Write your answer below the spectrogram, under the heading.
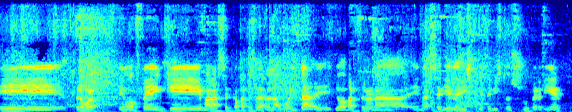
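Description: A man speaks at medium pitch in an animated tone. Noticeable background noise runs behind him. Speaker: esports caster. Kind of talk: live esports commentary. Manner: animated, fast, excitable play-by-play.

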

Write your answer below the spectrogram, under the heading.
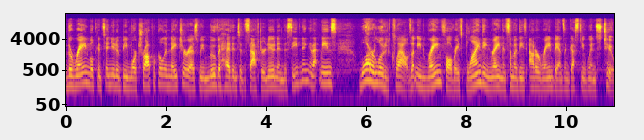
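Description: A woman at a fairly low pitch, with ordinary pitch variation and a very fast pace. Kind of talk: weather forecast presentation. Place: studio. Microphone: lapel.

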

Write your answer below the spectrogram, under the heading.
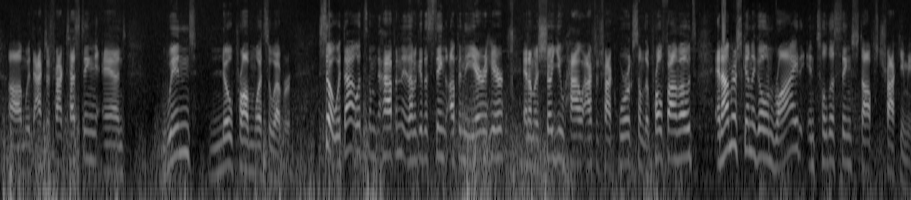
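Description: With noticeable background noise but no echo, a man speaks fairly quickly in a high voice with ordinary pitch variation. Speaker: product reviewer. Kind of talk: tutorial review presented to camera. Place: open country.

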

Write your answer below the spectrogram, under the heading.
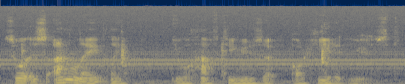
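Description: Loud background noise runs under the recording. Through it, a man speaks with a very deep, low pitch. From Scotland. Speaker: dialect teacher. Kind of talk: comedic language lesson narration. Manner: mock-formal, tongue-in-cheek. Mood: dry humorous. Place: home room. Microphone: webcam.

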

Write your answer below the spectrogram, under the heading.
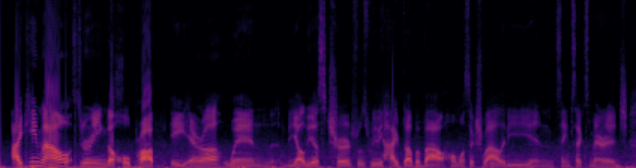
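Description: A man keeps a moderate pace in a dry sound with no echo, light noise behind him. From Utah, US (immigrated from Argentina at seven). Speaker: documentary interviewee, student filmmaker; interviewee. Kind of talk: personal testimony. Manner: halting, with repetitions. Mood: reflective, earnest.

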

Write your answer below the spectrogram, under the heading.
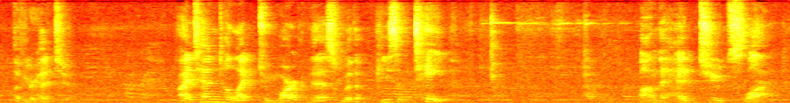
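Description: Music plays in the background as a man speaks at a fairly slow pace. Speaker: bike frame building instructor. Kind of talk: tutorial.

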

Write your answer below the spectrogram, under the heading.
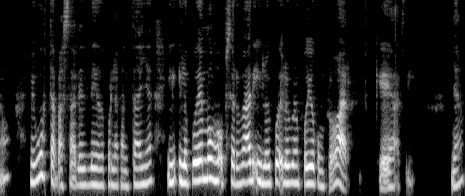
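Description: Fairly high-pitched woman with a dark, mellow tone and ordinary pitch variation against a quiet background. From grew up outside Chile. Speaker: design academic; design lecturer or panelist. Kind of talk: panel presentation. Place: home room. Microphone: earbuds.

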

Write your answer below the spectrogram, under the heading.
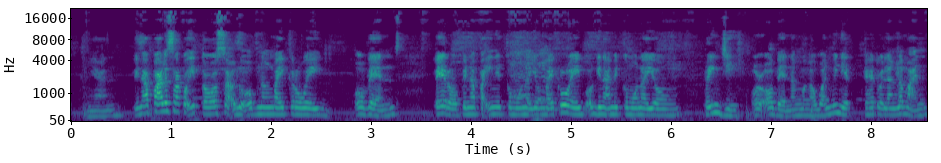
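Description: Noticeable background noise sits behind a woman talking at a very fast pace, her medium pitch showing ordinary variation. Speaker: home cooking vlogger. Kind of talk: cooking tutorial. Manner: casual, chatty.

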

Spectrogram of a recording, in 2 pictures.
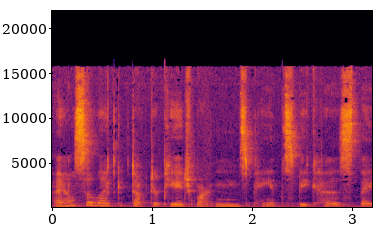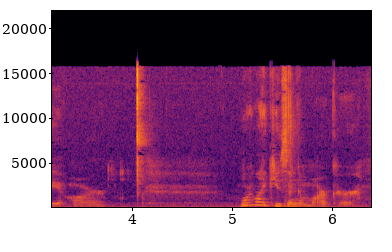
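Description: Against noticeable background noise, a soft-spoken woman talks at a fairly slow pace. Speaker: artist, former ASMR creator. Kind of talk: ASMR painting tutorial chat. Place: home room.

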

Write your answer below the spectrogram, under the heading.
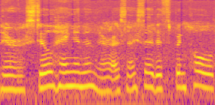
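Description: A woman speaks in a somewhat breathy voice with a dark, mellow tone and fairly even intonation. Noticeable background noise can be heard. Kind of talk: casual vlog chat. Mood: admiring, gentle. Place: garden. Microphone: phone near.

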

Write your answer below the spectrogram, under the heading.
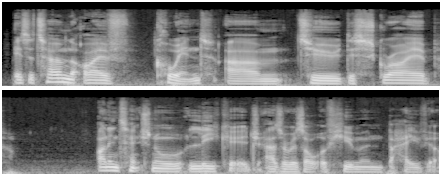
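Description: With a British accent, a man talks at a very slow pace in a fairly low pitch, his pitch varying an ordinary amount. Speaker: cybersecurity researcher. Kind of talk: interview. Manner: halting, many fillers.

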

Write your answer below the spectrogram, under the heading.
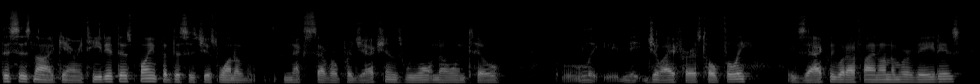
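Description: A man talks at a fairly quick pace in a fairly low pitch. His intonation stays fairly even. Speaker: school board candidate. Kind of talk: interview. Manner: fast.

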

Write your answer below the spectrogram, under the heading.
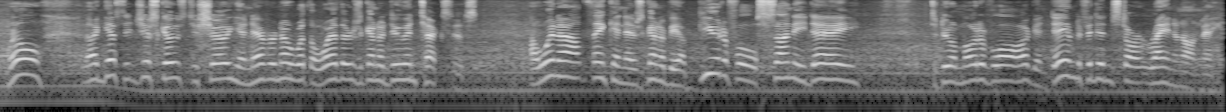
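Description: Fairly quick speech, dry with no echo, amid noticeable background noise. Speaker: motovlogger. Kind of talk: casual vlog chat. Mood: cheerful, amused. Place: motorbike. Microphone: helmet.

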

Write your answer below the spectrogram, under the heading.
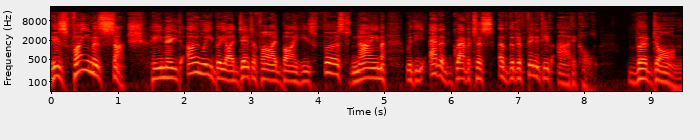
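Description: On a very clean recording with a silent background, a man with an Australian accent speaks at a fairly slow pace and medium pitch, with very wide pitch swings. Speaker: TV news reporter. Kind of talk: news report narration.

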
